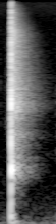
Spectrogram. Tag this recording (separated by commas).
Tools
